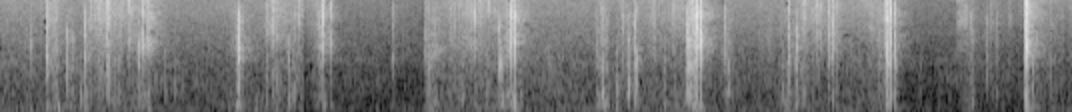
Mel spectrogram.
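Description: Long black nails scratch and tap an orange plastic Temu mailer bag wrapped around a rectangular box holding a dual camera dash cam, while fingers spread and press the crinkly plastic. Irregular bursts of bright, crisp crinkling and crackling come with sharp, dry taps that die away almost instantly, with very little low end.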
